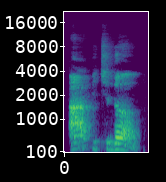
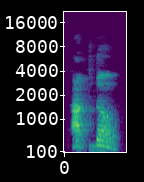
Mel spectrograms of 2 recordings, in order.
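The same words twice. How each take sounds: First: "aptidão" drawn out in three beats; "aptidão" slow, every syllable given its own beat; three-syllable pronunciation. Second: "aptidão" squeezed into two beats; "aptidão" wrongly shortened to two syllables; forced two-syllable pronunciation. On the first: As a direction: say "aptidão" slowly as ap-ti-dão, sounding the p apart. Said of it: "seriam três sílabas". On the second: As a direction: say "aptidão" as ap-dão, dropping the middle syllable. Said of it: "teria que dizer de duas vezes". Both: Shown as a demonstration.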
